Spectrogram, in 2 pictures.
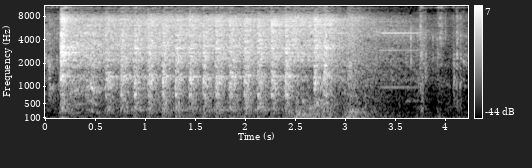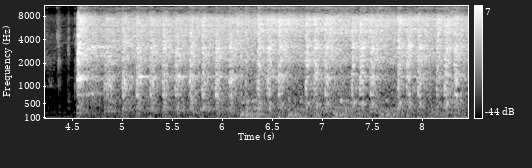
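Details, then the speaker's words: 2006 Ford Falcon that cranks but won't start, compression sounding healthy: steady cranking about four turns a second with weak firing attempts on starting fluid in the intake but no catch; suspected fuel-related problem. "yeah it tries to start so we're looking at probably a fuel related issue"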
